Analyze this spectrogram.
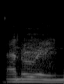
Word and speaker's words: Amorim: I can't pronounce his name. Amora or something, is it? Is that the new... Amorim, yeah.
